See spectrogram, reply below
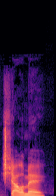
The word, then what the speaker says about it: Chalamet: Blanchet? Did you say Blanche? You mean Timothée Chalamet? – Timothy Blanchet. Yeah, Timothy Blanchet. Isn't that how you say it? – Chalamet. – Timothy Chalamet, the god.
